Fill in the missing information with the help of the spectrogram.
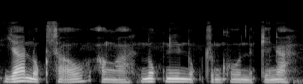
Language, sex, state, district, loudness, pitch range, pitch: Garo, male, Meghalaya, North Garo Hills, -20 LUFS, 110-135 Hz, 120 Hz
